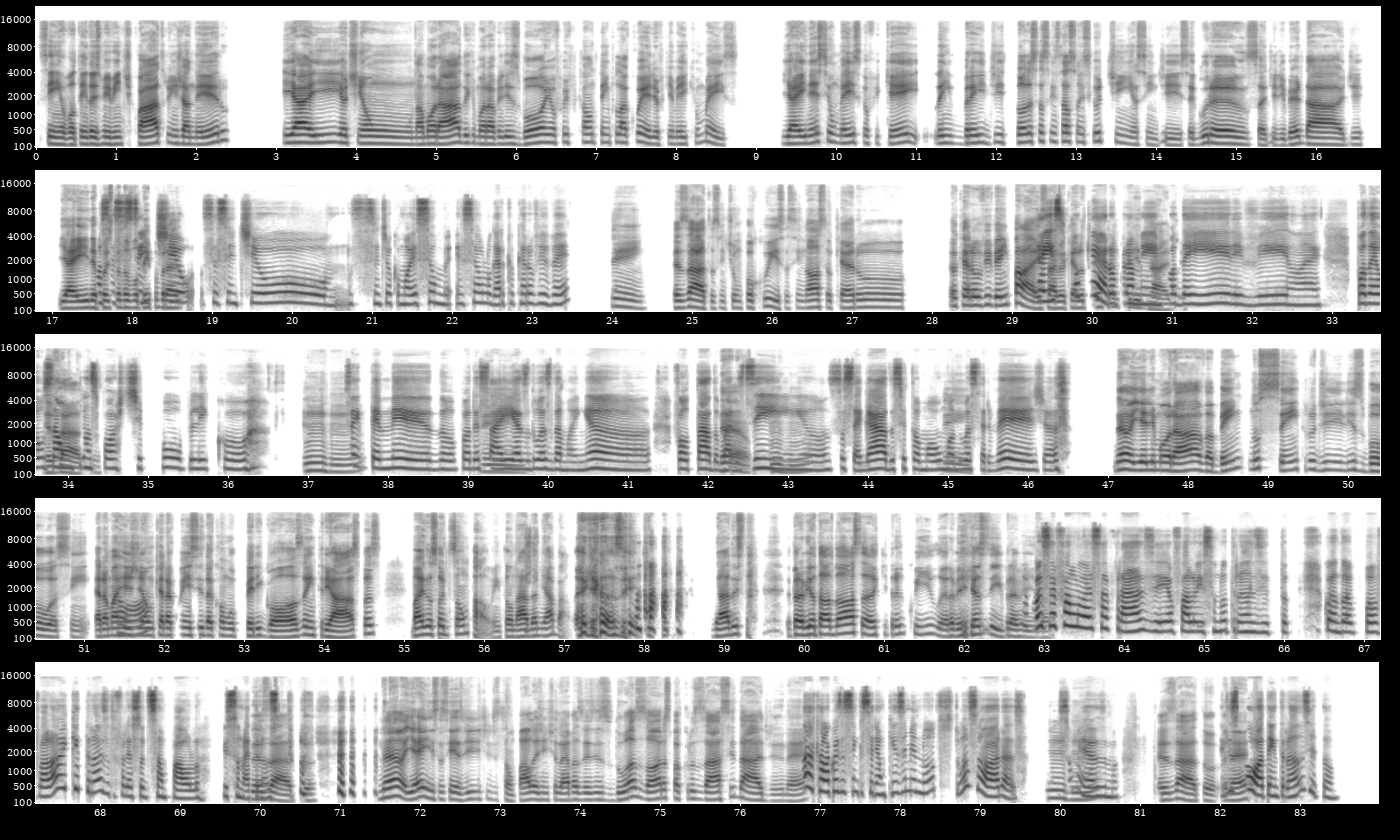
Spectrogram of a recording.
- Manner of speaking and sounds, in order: chuckle; chuckle; other noise; laughing while speaking: "aquelas, tipo"; unintelligible speech; laugh; laugh
- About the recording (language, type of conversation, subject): Portuguese, podcast, Qual viagem te marcou de verdade e por quê?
